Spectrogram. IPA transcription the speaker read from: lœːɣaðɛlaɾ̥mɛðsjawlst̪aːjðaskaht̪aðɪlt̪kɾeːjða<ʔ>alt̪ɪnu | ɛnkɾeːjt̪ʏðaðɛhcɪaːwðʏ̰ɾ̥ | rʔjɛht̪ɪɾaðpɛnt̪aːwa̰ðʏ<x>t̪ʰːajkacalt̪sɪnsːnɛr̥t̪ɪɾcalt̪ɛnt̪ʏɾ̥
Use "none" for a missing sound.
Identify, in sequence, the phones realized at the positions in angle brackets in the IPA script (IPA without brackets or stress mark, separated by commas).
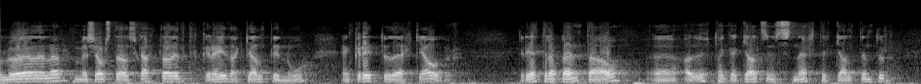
c, h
